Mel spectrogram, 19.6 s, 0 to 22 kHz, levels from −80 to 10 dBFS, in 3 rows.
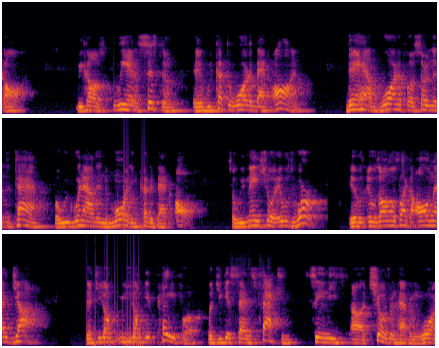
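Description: From 8.34 to 8.71 s, then from 14.32 to 15.15 s, there is processor overload crackle. The processor misses a run of buffers of a few milliseconds each and skips them, and the hard-edged gaps pile up into a gritty tearing over the sound.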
